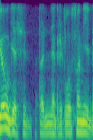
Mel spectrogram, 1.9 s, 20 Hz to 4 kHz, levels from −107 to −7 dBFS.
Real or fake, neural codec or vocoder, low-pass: real; none; 3.6 kHz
